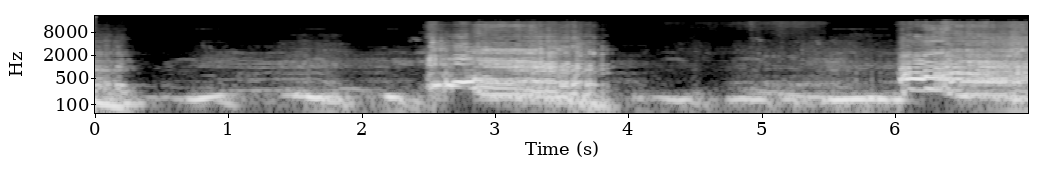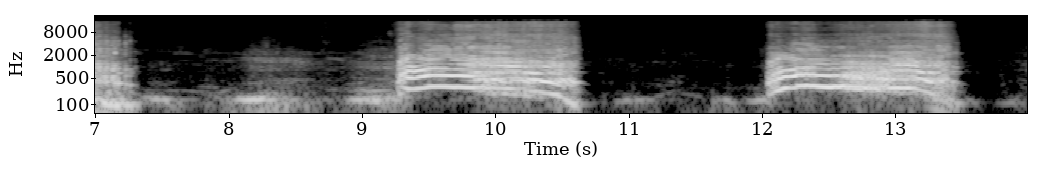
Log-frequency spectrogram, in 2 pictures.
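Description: A lion gives four deep, full-throated roars a few seconds apart, with low rumbling grunts between them.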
